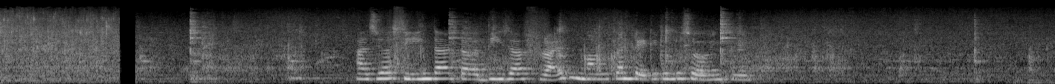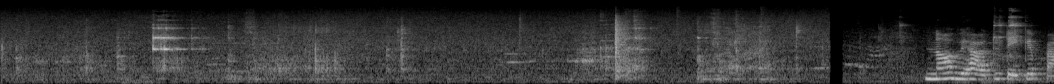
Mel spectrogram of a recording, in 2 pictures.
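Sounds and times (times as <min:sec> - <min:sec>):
food sizzling in hot oil: 0:00.0 - 0:18.9
metal skimmer scraping pan: 0:01.4 - 0:03.3, 0:04.0 - 0:14.7, 0:16.2 - 0:18.4.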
